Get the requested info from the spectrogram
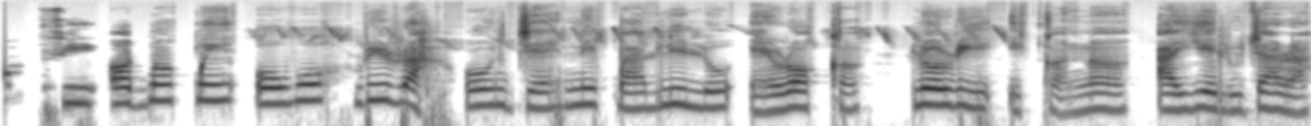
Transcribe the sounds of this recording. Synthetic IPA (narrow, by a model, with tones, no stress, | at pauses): o˦fi˧ɔ˧ɡ͡bɔ̃˦k͡pĩ˦o˧wo˦ɾi˦ɾa˦˨o˦n̩˦d͡ʒɛ˧nĩ˦k͡pa˧li˦˨lo˦ɛ˦˨ɾɔ˦kã˧ | lo˦ɾi˦i˦˨kã˨nãː˨˦ | a˧je˦˨lu˨˦d͡ʒa˦ɾa˧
